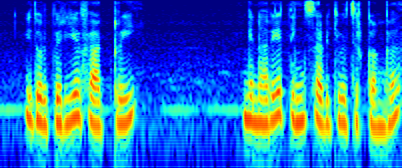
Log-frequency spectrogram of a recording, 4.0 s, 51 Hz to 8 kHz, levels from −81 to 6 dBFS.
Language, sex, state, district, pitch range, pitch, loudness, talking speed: Tamil, female, Tamil Nadu, Nilgiris, 200-245 Hz, 215 Hz, -17 LUFS, 135 wpm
